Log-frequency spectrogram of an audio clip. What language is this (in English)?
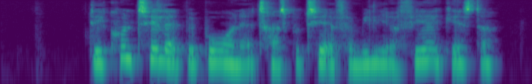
Danish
